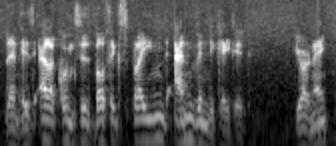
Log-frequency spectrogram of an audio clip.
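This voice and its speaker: A man's voice: medium pitch, normal speed, fairly bright tone, lightly acted, rough recording. An actor in a radio play voicing a conceited male professor with a blunt, dry and precise manner. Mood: brusque. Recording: faint hiss on old radio recording.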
